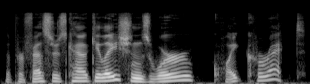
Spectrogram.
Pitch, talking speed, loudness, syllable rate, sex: 150 Hz, 115 wpm, -17 LUFS, 5.0 syllables/s, male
